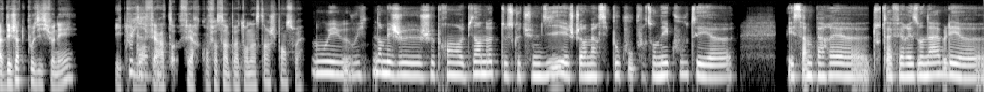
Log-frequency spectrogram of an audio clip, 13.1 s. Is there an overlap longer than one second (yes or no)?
no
